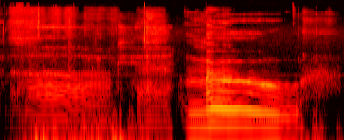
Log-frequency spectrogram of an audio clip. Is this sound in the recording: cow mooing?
yes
